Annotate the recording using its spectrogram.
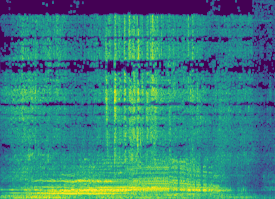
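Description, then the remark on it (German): A TIE Fighter engine roar: a loud, rasping howl with a layered, tonal scream that swells in and holds for about three seconds before trailing off, heard alone without talk. “Das kann doch nur ein TIE Fighter sein.”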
